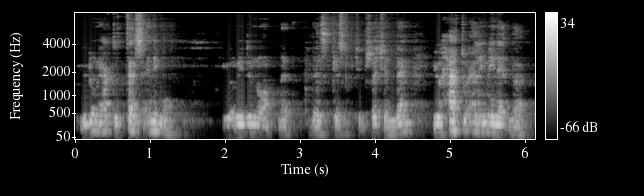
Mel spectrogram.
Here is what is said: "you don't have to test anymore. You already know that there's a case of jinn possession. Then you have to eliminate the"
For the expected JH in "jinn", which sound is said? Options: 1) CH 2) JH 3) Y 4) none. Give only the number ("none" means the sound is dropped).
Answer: 1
